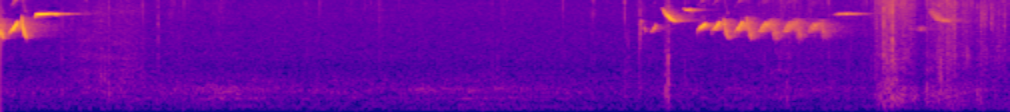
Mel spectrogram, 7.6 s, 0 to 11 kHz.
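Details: Eurasian wren in San Miguel de Daño, Zamudio, 4 December 2019: a brief high burst at the start, then a fast, thin trill of repeated notes, followed by soft rustling and tapping sounds.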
